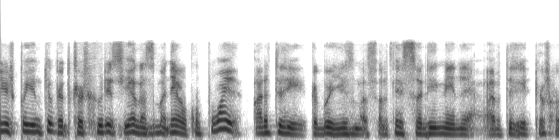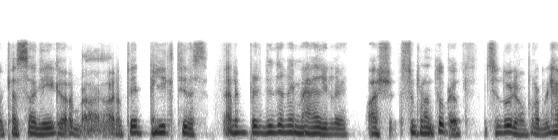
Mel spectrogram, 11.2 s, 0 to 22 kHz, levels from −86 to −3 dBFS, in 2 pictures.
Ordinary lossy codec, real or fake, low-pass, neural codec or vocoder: Opus, 32 kbps; fake; 7.2 kHz; codec, 16 kHz, 1 kbps, FreqCodec, larger model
